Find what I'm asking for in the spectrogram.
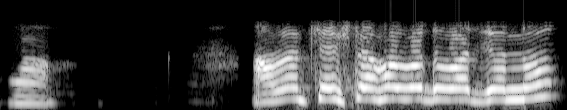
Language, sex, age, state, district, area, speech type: Bengali, female, 30-45, West Bengal, Uttar Dinajpur, urban, conversation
